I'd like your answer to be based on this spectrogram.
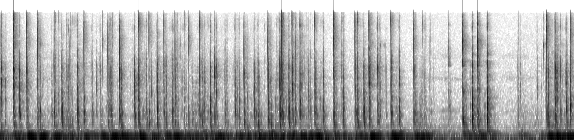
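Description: A pastel plastic keyboard with round keycaps is typed on with long nails, giving a rapid stream of sharp, bright clicks over a low hum. The typing thins out and pauses briefly near the end before picking up again.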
